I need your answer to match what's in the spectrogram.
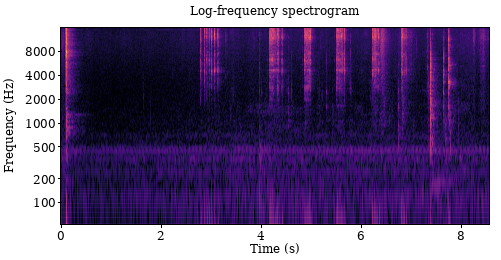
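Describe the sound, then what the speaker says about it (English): A ratchet loosens the 15mm upper bolts on the rear wheel hub assembly of a 2001-2009 Volvo S60 2.5L FWD, giving short, close bursts of rapid clicking, about seven strokes spaced a second apart over faint hum. "we're going to go ahead and tackle these two top bolts here first"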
